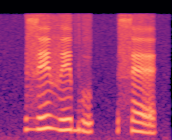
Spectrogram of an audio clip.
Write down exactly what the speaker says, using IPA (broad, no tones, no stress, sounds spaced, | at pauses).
z e v e b u | s ɛ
